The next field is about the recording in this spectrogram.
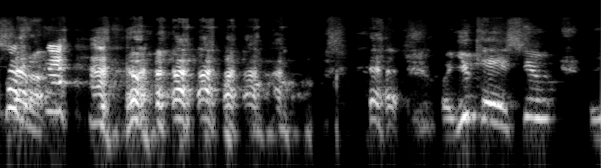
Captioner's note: Sean and David laugh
